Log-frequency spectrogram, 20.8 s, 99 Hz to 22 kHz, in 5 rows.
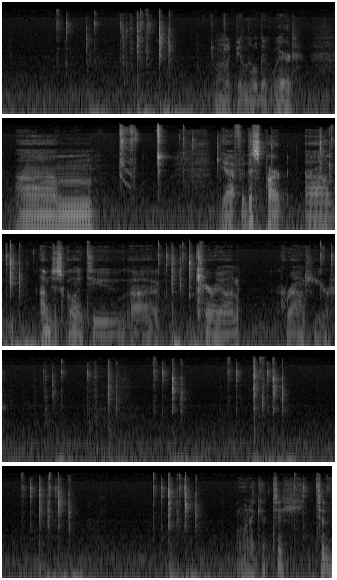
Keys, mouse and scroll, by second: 1.1-3.0 middle drag, 1.7 e, 2.0 g, 6.9-9.2 middle drag, 8.1 e, 8.4 g, 10.4 e, 10.7 g, 12.9 middle click, 13.8 e, 14.6 g, 15.6 e, 15.9 g, 17.1 e, 17.4 g, 18.7 e, 19.0 g.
